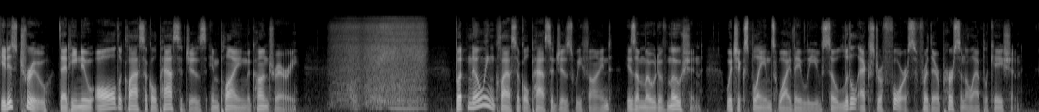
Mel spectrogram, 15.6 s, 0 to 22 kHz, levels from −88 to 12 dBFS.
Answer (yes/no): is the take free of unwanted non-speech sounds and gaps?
no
